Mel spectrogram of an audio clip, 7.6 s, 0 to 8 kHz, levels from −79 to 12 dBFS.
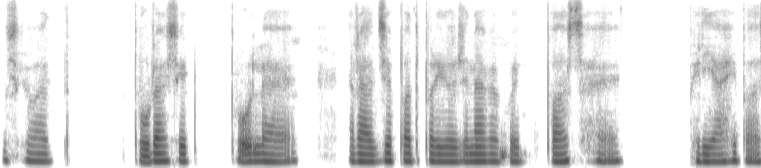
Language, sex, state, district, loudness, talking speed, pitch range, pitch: Hindi, male, Bihar, Muzaffarpur, -25 LUFS, 125 wpm, 125-135 Hz, 130 Hz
